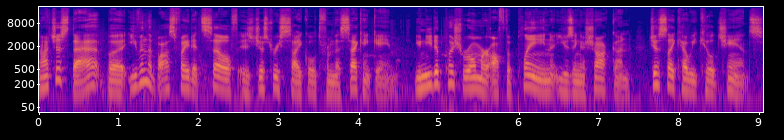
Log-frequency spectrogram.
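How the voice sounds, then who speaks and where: Here is a man with a normal speaking voice at medium pitch. He speaks at a moderate pace with lively intonation. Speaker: video game reviewer. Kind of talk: scripted narration.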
